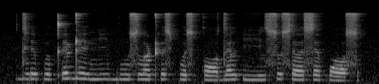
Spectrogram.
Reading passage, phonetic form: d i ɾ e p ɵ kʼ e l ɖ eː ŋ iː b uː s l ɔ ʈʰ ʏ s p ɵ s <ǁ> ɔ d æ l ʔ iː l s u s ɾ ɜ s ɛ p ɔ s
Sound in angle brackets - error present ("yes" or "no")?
yes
